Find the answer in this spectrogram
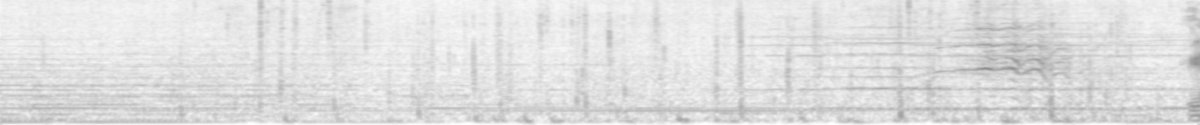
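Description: Horses' hooves clip-clopping as cavalry moves across the ground, with a horse whinnying about five seconds in, over a background music score of sustained tones.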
